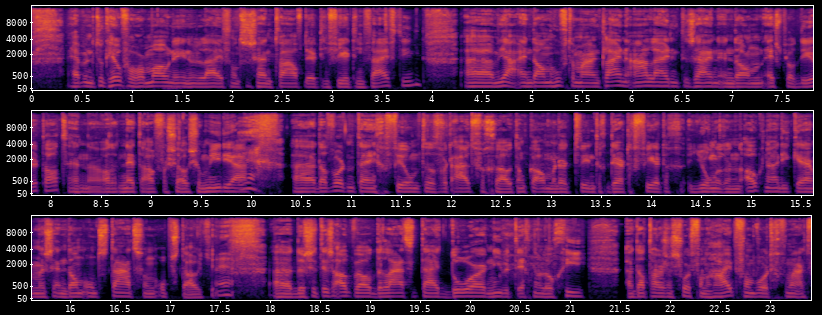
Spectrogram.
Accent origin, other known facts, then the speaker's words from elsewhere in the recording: Laren, North Holland, Netherlands; Ik kom zelf uit Laren, dorp naast Blaricum.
